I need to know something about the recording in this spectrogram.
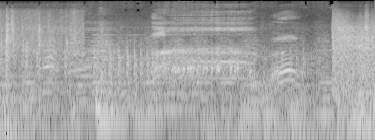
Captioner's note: shelves clatter; treehouse rumbles and creaks; Tasha cries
